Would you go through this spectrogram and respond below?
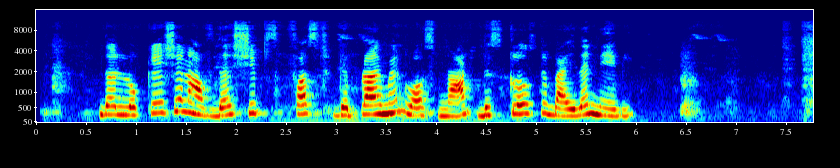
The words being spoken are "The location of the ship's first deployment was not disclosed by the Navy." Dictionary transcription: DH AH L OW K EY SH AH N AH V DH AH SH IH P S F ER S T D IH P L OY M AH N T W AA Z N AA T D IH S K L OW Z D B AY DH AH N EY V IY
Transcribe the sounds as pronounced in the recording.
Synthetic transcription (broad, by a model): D AH L OW K EY SH AH N AH V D AH SH IH P S F ER S T D IH P L OY M AH N T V AA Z N AA T D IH S K L OW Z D B AY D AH N EY V IY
